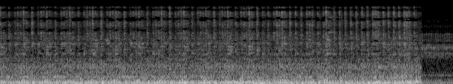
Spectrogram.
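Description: A low-revving Ford N-Series tractor's gasoline engine runs steadily, a loud, close mechanical drone with a rough throb, cutting off abruptly just before the end.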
